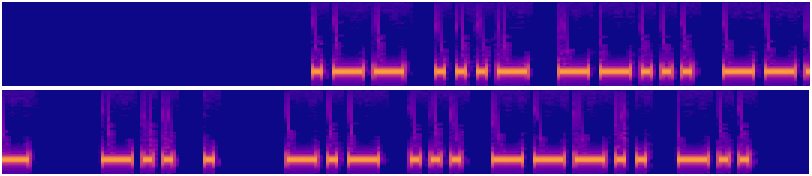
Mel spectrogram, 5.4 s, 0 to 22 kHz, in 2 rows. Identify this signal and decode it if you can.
Morse code, heard as a keyed tone, about 34 wpm, 700 Hz. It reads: WV7O DE KS8D
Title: USA Callsign DE Callsign - 4 Characters - 35wpm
